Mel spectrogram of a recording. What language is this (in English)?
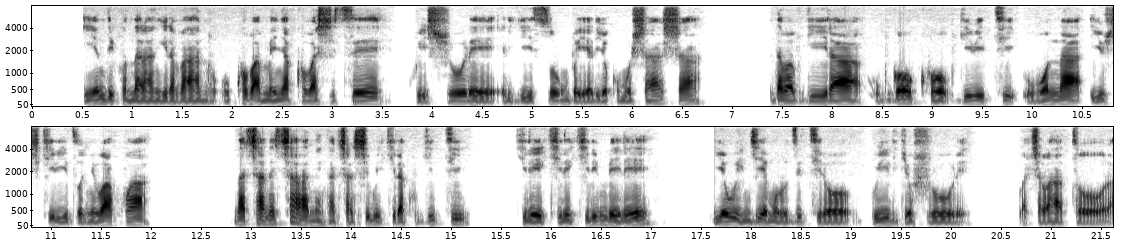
Rundi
